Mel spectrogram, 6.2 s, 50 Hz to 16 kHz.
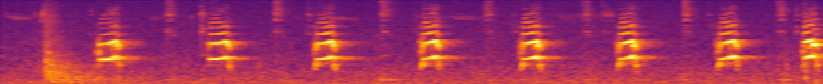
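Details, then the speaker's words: Husqvarna Zenoah/RedMax gas leaf blower, used sporadically and running poorly: primer bulb pumped giving steady squeaky airy puffs about every 0.8 seconds with no wet fuel sound; not drawing fuel, fuel filter plugged solid. "Yeah, it's not picking up fuel. It's not picking up fuel from the fuel line."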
